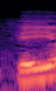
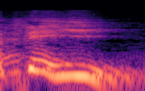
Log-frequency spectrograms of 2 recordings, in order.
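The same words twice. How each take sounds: First: "fei" in one syllable; "fei" as a single glide; single-syllable diphthong. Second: "fei" mispronounced as fe-Í; "fei" with the i separated from the e; split vowels. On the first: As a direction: say "fei" with i joined to e. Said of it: "uma pronúncia só". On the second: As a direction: say "fei" in two syllables, stressed on i. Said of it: "não é fei". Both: Shown as a demonstration.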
